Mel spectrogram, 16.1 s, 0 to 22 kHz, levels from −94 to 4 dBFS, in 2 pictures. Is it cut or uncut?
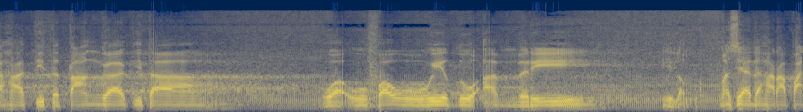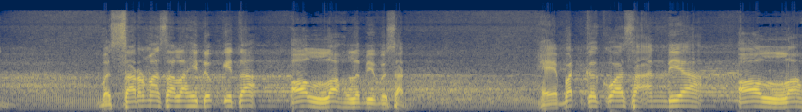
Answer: cut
